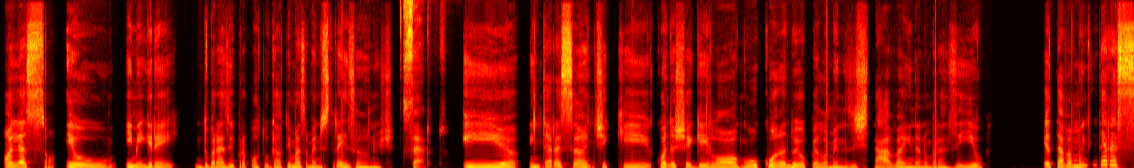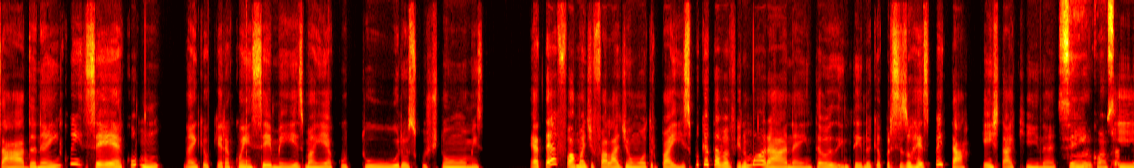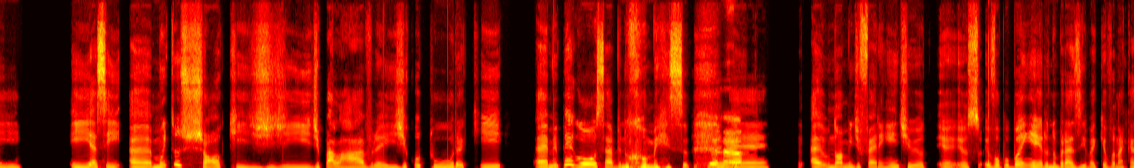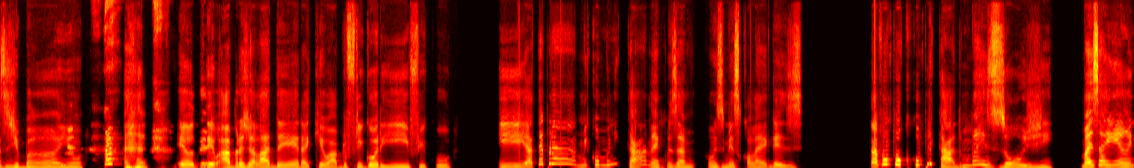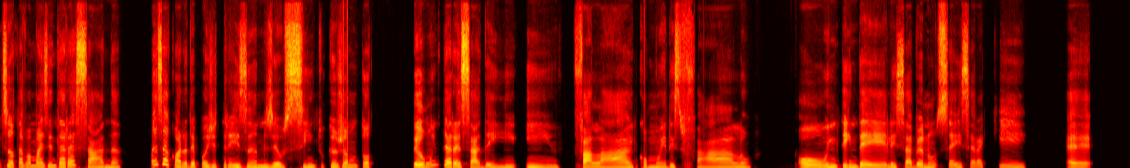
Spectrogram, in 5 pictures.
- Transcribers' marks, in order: snort; laugh; chuckle
- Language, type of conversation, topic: Portuguese, advice, Como posso aprender os costumes e as normas sociais ao me mudar para outro país?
